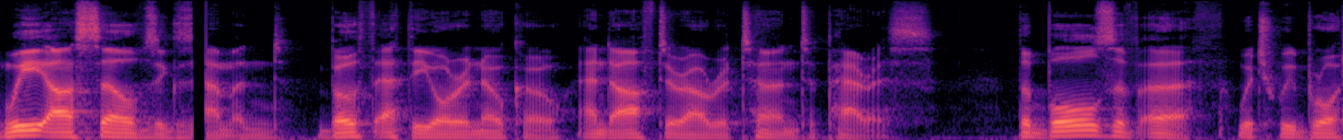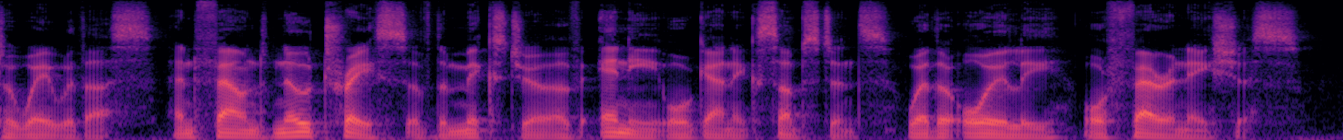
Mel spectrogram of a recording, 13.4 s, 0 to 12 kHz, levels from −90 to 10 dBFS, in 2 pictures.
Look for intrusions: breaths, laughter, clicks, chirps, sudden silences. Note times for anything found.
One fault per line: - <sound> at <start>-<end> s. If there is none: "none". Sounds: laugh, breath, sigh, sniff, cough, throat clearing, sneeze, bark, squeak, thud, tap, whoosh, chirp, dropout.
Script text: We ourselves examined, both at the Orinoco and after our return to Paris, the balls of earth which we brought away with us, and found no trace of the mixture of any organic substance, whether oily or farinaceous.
- dropout at 1.0-1.0 s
